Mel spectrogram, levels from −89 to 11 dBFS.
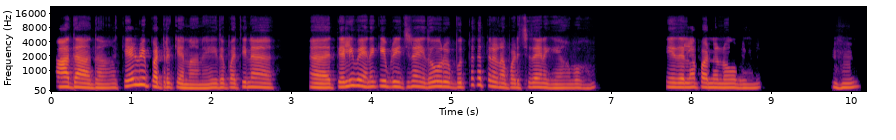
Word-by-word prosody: அதான், 215 Hz, -2 st, +5 dB
அதான். 180 Hz, 0 st, -2 dB, 0.2 s
கேள்வி 310 Hz, +5 st, +4 dB
பட்ருக்கேன் 200 Hz, -5 st, +1 dB
நானு. 165 Hz, 0 st, -1 dB
இதை 195 Hz, +1 st, -1 dB
பத்தின 215 Hz, +3 st, -2 dB, 0.8 s
அ, -, -, +4 dB, 0.3 s
தெளிவு 260 Hz, +6 st, +4 dB
எனக்கே 230 Hz, +3 st, +1 dB
எப்டி 230 Hz, 0 st, 0 dB
இருந்ச்சுன்னா, 225 Hz, +3 st, -1 dB
ஏதோ 215 Hz, -, 0 dB
ஒரு 230 Hz, -1 st, +2 dB
புத்தகத்தில 260 Hz, +1 st, -2 dB
நான் 195 Hz, 0 st, -2 dB
படிச்சு 180 Hz, +1 st, -5 dB
தான் 205 Hz, -1 st, +2 dB
எனக்கு 175 Hz, -3 st, -2 dB
ஞாபகம். 175 Hz, 0 st, -5 dB, 1.0 s
இதெல்லாம் 205 Hz, 0 st, +1 dB
பண்ணணும் 190 Hz, -2 st, +1 dB
அப்படின்னு, 175 Hz, 0 st, -4 dB, 1.0 s
ம்ஹ்ம், 190 Hz, +3 st, -3 dB
200 Hz, 140 wpm, -23 LUFS, 180-225 Hz, 1.0 s, அதான்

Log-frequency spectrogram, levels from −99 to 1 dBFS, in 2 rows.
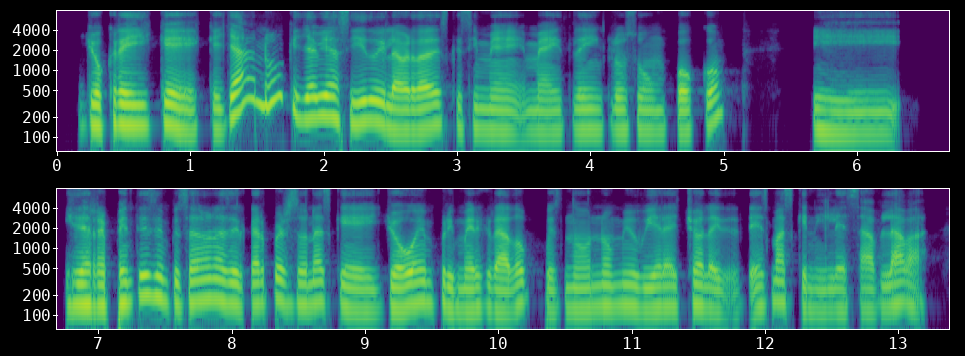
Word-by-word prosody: yo 150 Hz, 0 st, +2 dB
creí 155 Hz, -1 st, +4 dB
que 145 Hz, -4 st, +2 dB
que 135 Hz, -, -3 dB
ya 375 Hz, -, +4 dB
¿no? 335 Hz, +6 st, +2 dB
Que 225 Hz, -, -3 dB
ya 195 Hz, +1 st, +5 dB
había 205 Hz, 0 st, +5 dB
sido, 175 Hz, 0 st, +3 dB
y 165 Hz, -, +3 dB
la 135 Hz, -2 st, +4 dB
verdad 130 Hz, +3 st, +5 dB
es 155 Hz, 0 st, -2 dB
que 140 Hz, -, -9 dB
sí 140 Hz, +1 st, -7 dB
me 125 Hz, -4 st, -3 dB
me 125 Hz, 0 st, -3 dB
aislé, 125 Hz, +2 st, -4 dB
incluso, 130 Hz, 0 st, -4 dB
un 125 Hz, 0 st, -5 dB
poco 140 Hz, -, -1 dB, 0.6 s
y 120 Hz, -2 st, -5 dB, 0.4 s
y 145 Hz, -, -6 dB
de 150 Hz, 0 st, +5 dB
repente 155 Hz, +7 st, +1 dB
se 195 Hz, -, +1 dB
empezaron 165 Hz, 0 st, 0 dB
a -, -, +2 dB
acercar 150 Hz, 0 st, +1 dB
personas 155 Hz, -2 st, -1 dB
que 125 Hz, -5 st, -2 dB
yo 135 Hz, +2 st, +3 dB
en 155 Hz, 0 st, -1 dB
primer 125 Hz, -4 st, -1 dB
grado 135 Hz, +4 st, +1 dB
pues 120 Hz, +2 st, -7 dB
no 130 Hz, 0 st, -3 dB
no 140 Hz, 0 st, -2 dB
me 140 Hz, 0 st, -2 dB
hubiera 130 Hz, +1 st, -1 dB
hecho 135 Hz, +2 st, -2 dB
a -, -, +2 dB
la 130 Hz, -, -1 dB
ide 115 Hz, -1 st, -8 dB
es 135 Hz, +2 st, -4 dB
más, 160 Hz, -1 st, -2 dB
que 130 Hz, -, -5 dB
ni 120 Hz, -1 st, -7 dB
les 125 Hz, 0 st, -6 dB
hablaba. 125 Hz, +2 st, -2 dB
140 Hz, 230 wpm, -21 LUFS, 125-155 Hz, 0.6 s, ya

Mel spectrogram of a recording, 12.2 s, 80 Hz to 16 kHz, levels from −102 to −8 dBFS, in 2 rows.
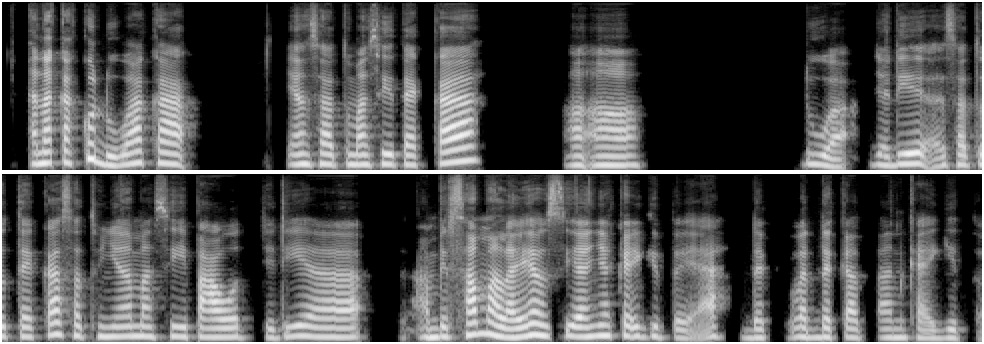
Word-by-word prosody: Anak 240 Hz, +2 st, +3 dB
aku 330 Hz, +3 st, +2 dB
2 220 Hz, +4 st, +1 dB
Kak, 225 Hz, -3 st, +2 dB, 0.5 s
yang 215 Hz, 0 st, 0 dB
satu 210 Hz, -1 st, -1 dB
masih 205 Hz, +1 st, +1 dB
TK 230 Hz, +8 st, +4 dB, 0.5 s
heeh, 195 Hz, 0 st, +1 dB, 1.1 s
2. 195 Hz, -8 st, -3 dB
Jadi 210 Hz, +2 st, +1 dB
satu 205 Hz, +2 st, -5 dB
TK 210 Hz, +5 st, 0 dB
satunya 210 Hz, -2 st, -2 dB
masih 205 Hz, -1 st, -2 dB
PAUD. 195 Hz, -1 st, +1 dB
Jadi 205 Hz, +4 st, -3 dB
ya, 195 Hz, -1 st, +1 dB, 0.3 s
hampir 195 Hz, +1 st, -2 dB
sama 245 Hz, +4 st, +4 dB
lah 190 Hz, -, +6 dB
ya, 240 Hz, -, +6 dB
usianya 215 Hz, +1 st, +1 dB
kayak 210 Hz, -2 st, -2 dB
gitu 180 Hz, -, -9 dB
ya, 210 Hz, +4 st, -5 dB
dek 180 Hz, 0 st, -5 dB
berdekatan 185 Hz, -1 st, -4 dB
kayak 175 Hz, -1 st, -5 dB
gitu. 175 Hz, -, -24 dB
205 Hz, 145 wpm, -21 LUFS, 190-220 Hz, 1.1 s, lah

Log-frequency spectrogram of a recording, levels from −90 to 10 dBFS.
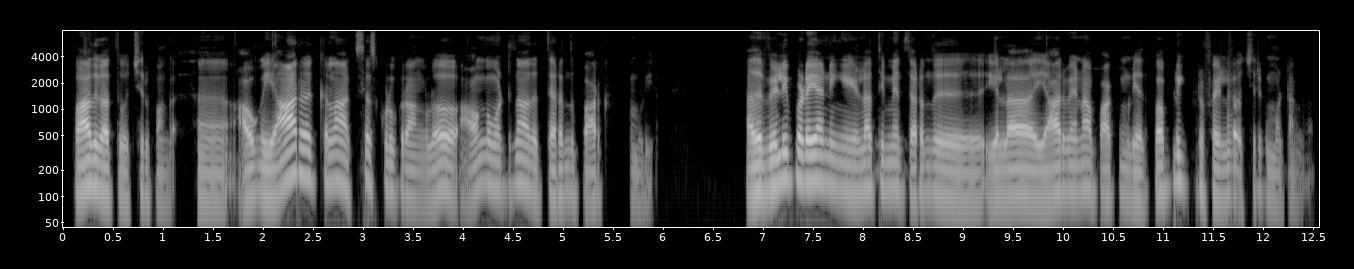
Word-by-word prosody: பாதுகாத்து 115 Hz, -5 st, +4 dB
வச்சிருப்பாங்க. 90 Hz, -1 st, -11 dB, 0.3 s
அஹ், 90 Hz, -1 st, -6 dB, 0.2 s
அவங்க 105 Hz, +2 st, 0 dB
யாருக்கெல்லாம் 160 Hz, -4 st, +4 dB
அக்சஸ் 145 Hz, +6 st, -7 dB
கொடுக்கறாங்களோ 105 Hz, -3 st, -1 dB, 0.2 s
அவங்க 140 Hz, -, -2 dB
மட்டும்தான் 130 Hz, +2 st, -2 dB
அதைத் 110 Hz, -2 st, -6 dB
திறந்து 105 Hz, +1 st, -3 dB
பார்க்க 95 Hz, 0 st, -7 dB
முடியும். 85 Hz, -, -18 dB, 0.9 s
அதை 110 Hz, -, +7 dB
வெளிப்படையா 155 Hz, +1 st, +5 dB
நீங்க 125 Hz, -2 st, -4 dB
எல்லாத்தையுமே 125 Hz, +1 st, -2 dB
திறந்து 110 Hz, +1 st, -1 dB, 0.6 s
எல்லா 105 Hz, 0 st, +3 dB, 0.3 s
யார் 110 Hz, +2 st, +3 dB
வேணா 115 Hz, +1 st, -2 dB, 0.2 s
பாக்க 105 Hz, +1 st, -2 dB
முடியாது. 100 Hz, -2 st, -4 dB
பப்லிக் 135 Hz, +4 st, -2 dB
ப்ரொபைல் 105 Hz, -1 st, -4 dB
வச்சிருக்க 110 Hz, -2 st, -12 dB
மாட்டாங்க. 85 Hz, -, -15 dB
110 Hz, 130 wpm, -22 LUFS, 100-130 Hz, 0.9 s, அதை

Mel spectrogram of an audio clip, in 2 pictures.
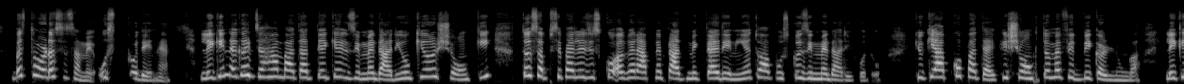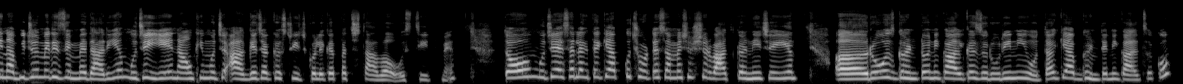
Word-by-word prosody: बस 360 Hz, +4 st, 0 dB
थोड़ा-सा 350 Hz, -4 st, +2 dB
समय 235 Hz, -, -5 dB
उसको 290 Hz, -2 st, -5 dB
देना 185 Hz, -5 st, -4 dB
है। -, -, -11 dB, 0.3 s
लेकिन 310 Hz, +10 st, +4 dB
अगर 425 Hz, +3 st, +3 dB
जहाँ 355 Hz, 0 st, 0 dB
बात 330 Hz, -2 st, 0 dB
आती 315 Hz, -2 st, -1 dB
है 330 Hz, -, +1 dB
कि 345 Hz, +3 st, -3 dB
ज़िम्मेदारियों 265 Hz, -2 st, 0 dB
की 350 Hz, -, -1 dB
और 365 Hz, +1 st, 0 dB
शौक 240 Hz, -7 st, -3 dB
की, 360 Hz, +5 st, +1 dB, 0.3 s
तो 400 Hz, -, +6 dB
सबसे 360 Hz, -4 st, 0 dB
पहले 335 Hz, -1 st, +1 dB
जिसको 315 Hz, +1 st, -3 dB
अगर 305 Hz, +1 st, +1 dB
आपने 285 Hz, +2 st, 0 dB
प्राथमिकताएँ 275 Hz, 0 st, +2 dB
देनी 250 Hz, -2 st, -1 dB
है 285 Hz, -, -1 dB
तो 340 Hz, -, -1 dB
आप 305 Hz, -2 st, -1 dB
उसको 280 Hz, +2 st, -4 dB
ज़िम्मेदारी 250 Hz, -8 st, 0 dB
को -, -, -11 dB
दो। 465 Hz, -, -20 dB, 0.3 s
क्योंकि 310 Hz, +2 st, 0 dB
आपको 340 Hz, +3 st, +3 dB
पता 320 Hz, -10 st, -1 dB
है 215 Hz, -, -1 dB
कि 310 Hz, -, -4 dB
शौक 285 Hz, -3 st, +2 dB
तो 330 Hz, -, -2 dB
मैं 335 Hz, +1 st, 0 dB
फिर 320 Hz, -1 st, -4 dB
भी 265 Hz, +5 st, 0 dB
कर 265 Hz, -4 st, 0 dB
लूँगा, 195 Hz, -2 st, -8 dB, 0.3 s
लेकिन 290 Hz, +4 st, +3 dB
अभी 305 Hz, +1 st, +2 dB
जो 335 Hz, +3 st, -1 dB
मेरी 335 Hz, 0 st, +2 dB
ज़िम्मेदारी 275 Hz, -3 st, 0 dB
है, 335 Hz, -, -1 dB
मुझे 295 Hz, 0 st, +1 dB
ये 280 Hz, 0 st, +4 dB
ना 280 Hz, -2 st, +1 dB
हो 270 Hz, 0 st, +2 dB
कि 295 Hz, +2 st, -7 dB
मुझे 290 Hz, -2 st, -3 dB
आगे 260 Hz, +1 st, +2 dB
जाकर 280 Hz, 0 st, -2 dB
उस 275 Hz, -, -5 dB
चीज़ 265 Hz, -5 st, -5 dB
को 255 Hz, -, 0 dB
लेकर 255 Hz, +1 st, -1 dB
पछतावा 225 Hz, -5 st, -3 dB
हो -, -, -3 dB
उस 195 Hz, -, -10 dB
चीज़ 215 Hz, -2 st, -10 dB
में। 260 Hz, -, -9 dB, 0.5 s
तो 315 Hz, +4 st, +5 dB
मुझे 330 Hz, +1 st, -1 dB
ऐसा 350 Hz, +1 st, +3 dB
लगता 345 Hz, -1 st, -1 dB
है -, -, -2 dB
कि 355 Hz, -, -1 dB
आपको 340 Hz, +1 st, 0 dB
छोटे 315 Hz, -3 st, -3 dB
समय 315 Hz, -1 st, -2 dB
से 335 Hz, -, -5 dB
शुरुआत 260 Hz, -7 st, 0 dB
करनी 275 Hz, -1 st, 0 dB
चाहिए। 280 Hz, +1 st, -1 dB
अ, -, -, -3 dB, 0.8 s
रोज़ 310 Hz, +1 st, 0 dB
घंटों 290 Hz, 0 st, 0 dB
निकाल 275 Hz, -3 st, +2 dB
कर 295 Hz, +3 st, -3 dB
ज़रूरी 270 Hz, -1 st, -1 dB
नहीं 290 Hz, 0 st, -1 dB
होता 245 Hz, +2 st, -2 dB
कि 285 Hz, +2 st, -3 dB
आप 285 Hz, -1 st, +2 dB
घंटे 250 Hz, -2 st, -3 dB
निकाल 240 Hz, -3 st, -1 dB
सको। 300 Hz, -, -5 dB
285 Hz, 240 wpm, -23 LUFS, 260-325 Hz, 0.8 s, तो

